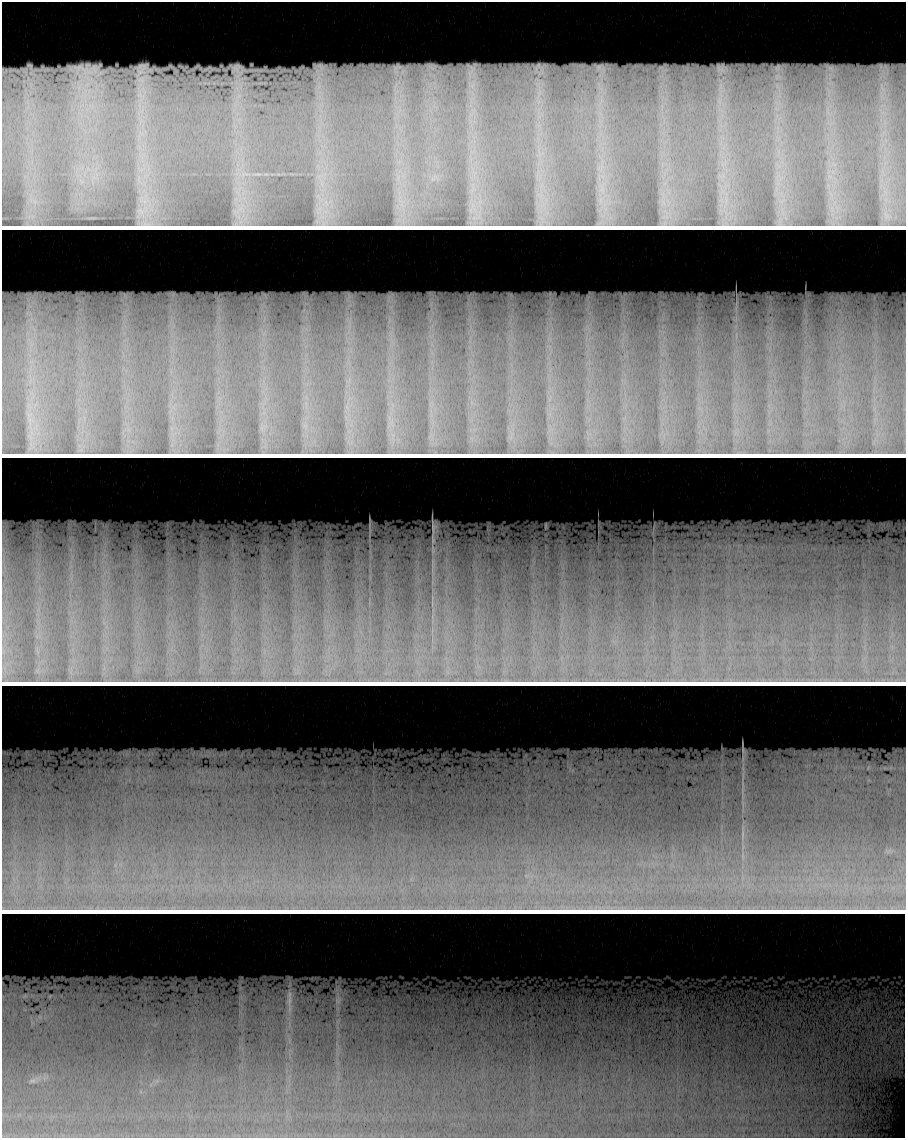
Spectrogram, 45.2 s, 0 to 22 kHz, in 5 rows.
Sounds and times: train whistle (brief) 0:00.0 - 0:03.4
Steam hiss 0:00.0 - 0:31.0
steam train leaving 0:00.0 - 0:43.9
train whistle (brief) 0:04.1 - 0:04.9

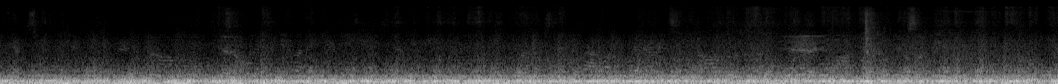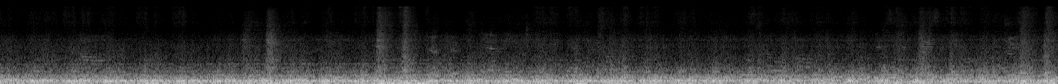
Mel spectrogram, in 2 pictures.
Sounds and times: W-class tram 0:00.0 - 0:21.1
people speaking 0:00.0 - 0:21.1

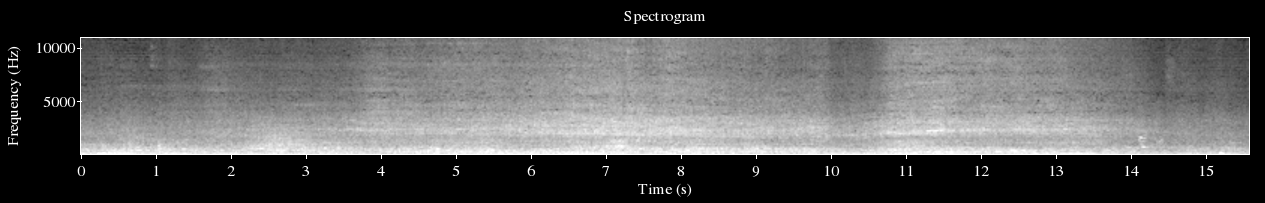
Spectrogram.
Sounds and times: Train 0:00.0 - 0:15.5
bus 0:00.0 - 0:15.5
crowd 0:00.0 - 0:15.5

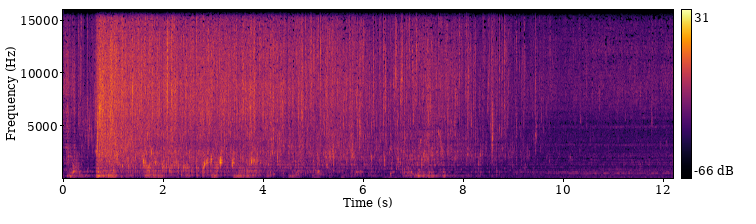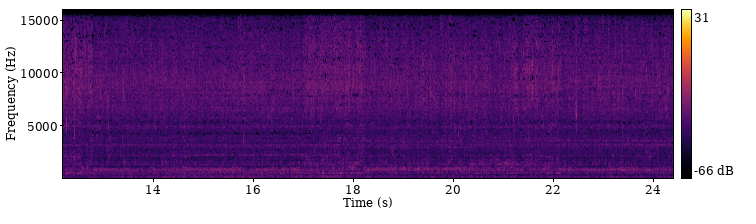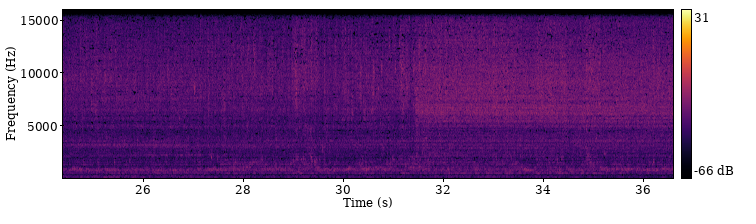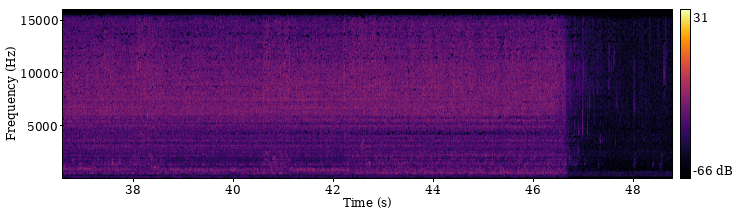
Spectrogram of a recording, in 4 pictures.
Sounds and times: toilet 0:00.0 - 0:47.1

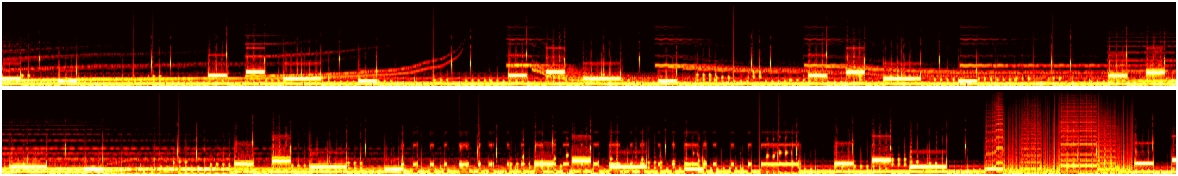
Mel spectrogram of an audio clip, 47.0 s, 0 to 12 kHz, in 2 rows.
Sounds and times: Melody 0:13.0 - 0:24.5

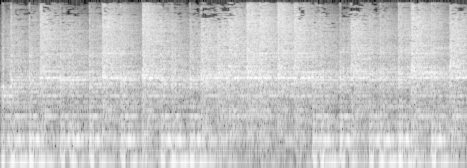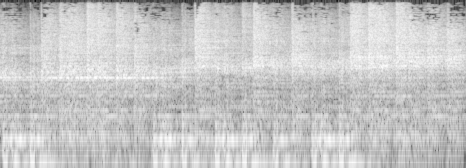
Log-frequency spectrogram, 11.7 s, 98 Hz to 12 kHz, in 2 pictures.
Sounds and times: drum loop 0:00.0 - 0:11.6

